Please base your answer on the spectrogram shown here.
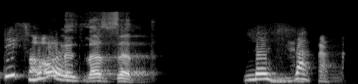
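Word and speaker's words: لذت: A little bit we stop on that. We emphasize lezzat.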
